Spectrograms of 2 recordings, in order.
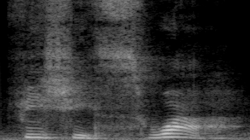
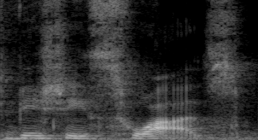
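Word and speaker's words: vichyssoise: french don't know that it's a feminine word and that they should pronounce the s so you might hear people say they'd like the fichi sua at a fine restaurant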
